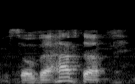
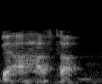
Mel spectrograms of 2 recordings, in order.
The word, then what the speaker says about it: v'ahavta: So v'ahavta needs to be pronounced as a command. As a vav hipoch, it needs to be on the last syllable, not ve'ahavta. Ve'ahavta would be, and you did love.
